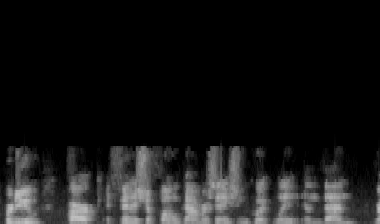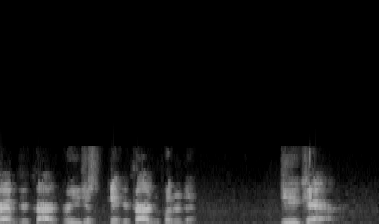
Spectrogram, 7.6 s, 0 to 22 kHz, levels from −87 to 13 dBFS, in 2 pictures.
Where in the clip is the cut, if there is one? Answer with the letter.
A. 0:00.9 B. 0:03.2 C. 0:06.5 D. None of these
C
